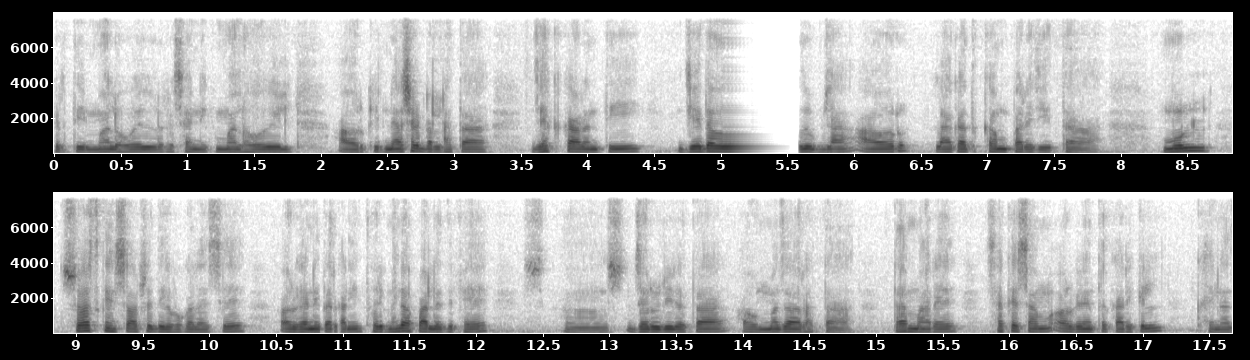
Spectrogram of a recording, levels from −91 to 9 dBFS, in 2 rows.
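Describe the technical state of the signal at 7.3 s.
At 7.3 s the speech is in the middle of a jitter buffer slow-down running from 6.11 to 9.24 s. The receiver's buffer was running low or had just raised its target delay, so it repeated single pitch periods and fragments of pauses to build a reserve, stretching the stretch by 376 ms and playing it at about 88% speed. Sounds drag and may warble slightly, but the pitch stays put. That steady pitch separates it from a playback-rate slowdown, which would also lower the pitch. The band stops at 8 kHz, as expected from a G.722 call codec.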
